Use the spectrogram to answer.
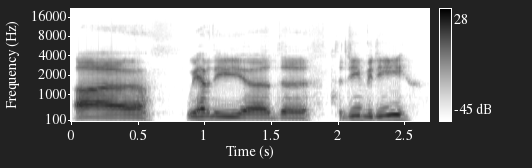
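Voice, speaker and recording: A young man in a casual, rambling show-and-tell about his anime collection, full of "uh" and restarts, a little hoarse from losing his voice. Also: fairly low pitch, steady tone, moderate pace, a little hiss or hum. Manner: rambling, many fillers and restarts.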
